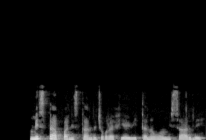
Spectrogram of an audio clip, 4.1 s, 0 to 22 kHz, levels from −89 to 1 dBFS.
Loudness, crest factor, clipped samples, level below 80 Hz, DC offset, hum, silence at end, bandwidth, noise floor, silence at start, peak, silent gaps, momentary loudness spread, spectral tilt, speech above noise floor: -23 LUFS; 18 dB; under 0.1%; -72 dBFS; under 0.1%; none; 0.05 s; 8.2 kHz; under -90 dBFS; 0.6 s; -6 dBFS; none; 7 LU; -6.5 dB/octave; over 68 dB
